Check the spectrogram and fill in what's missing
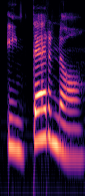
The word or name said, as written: interno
